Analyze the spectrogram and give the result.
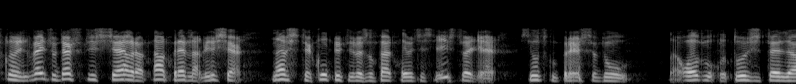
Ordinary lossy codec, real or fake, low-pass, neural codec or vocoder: none; fake; 5.4 kHz; autoencoder, 44.1 kHz, a latent of 192 numbers a frame, MeloTTS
